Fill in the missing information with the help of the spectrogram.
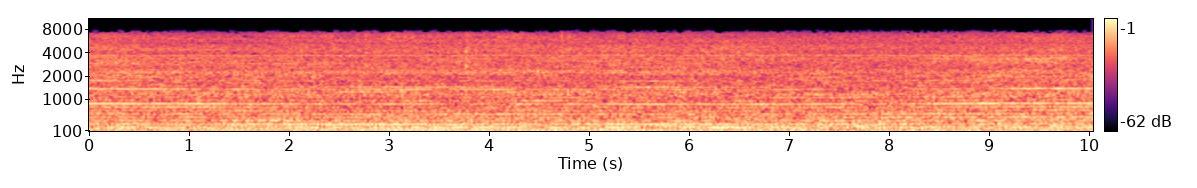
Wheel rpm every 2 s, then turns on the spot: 0, 0, 0, 0, 0.
none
